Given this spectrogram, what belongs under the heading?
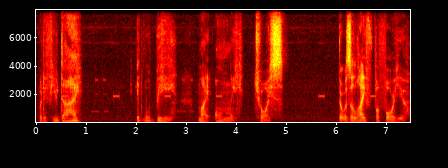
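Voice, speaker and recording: A man playing a devoted, desperate crime boss at his lover's bedside in an intimate audio roleplay, speaking in a halting, emotional way. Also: lowish voice, a bit bright, breathy edge, exaggerated voice. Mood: bitter, vengeful, then broken, pleading. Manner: slow, halting, emotional, pleading delivery.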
